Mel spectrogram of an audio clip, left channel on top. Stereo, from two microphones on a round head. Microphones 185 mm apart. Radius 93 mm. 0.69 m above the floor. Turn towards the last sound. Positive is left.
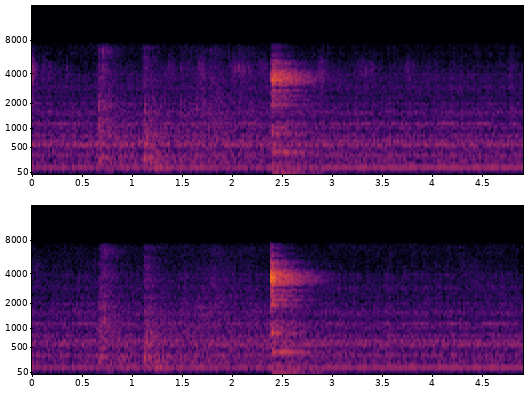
turn(degrees=-90)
